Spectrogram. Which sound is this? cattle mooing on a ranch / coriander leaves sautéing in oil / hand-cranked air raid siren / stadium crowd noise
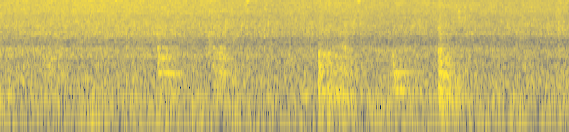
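coriander leaves sautéing in oil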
